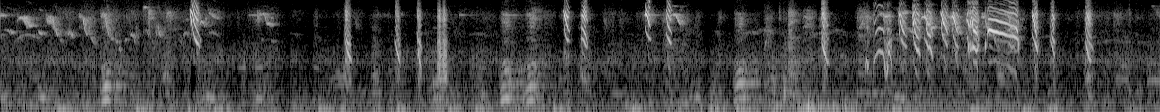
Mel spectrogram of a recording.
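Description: Caged pet bird singing: a series of sharp, high, falling whistles and chirps, building to a fast trill about nine to ten seconds in.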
